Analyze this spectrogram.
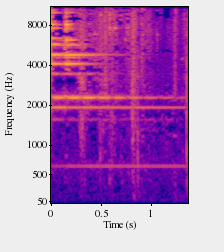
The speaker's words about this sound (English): Ring the bell. Ring the bell.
